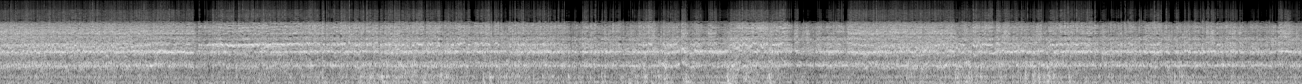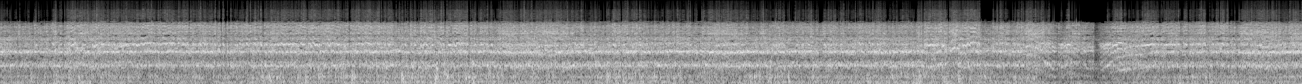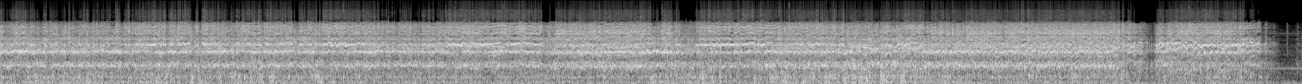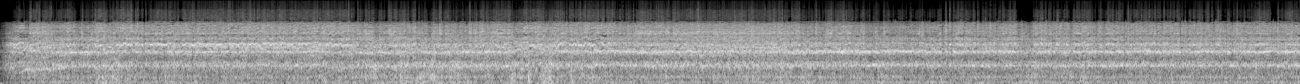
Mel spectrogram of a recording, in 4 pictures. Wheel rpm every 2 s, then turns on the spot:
210, 220, 230, 230, 220, 230, 230, 230, 230, 230, 230, 170, 190, 230, 230, 220, 220, 220, 170, 120, 220, 210, 220, 220, 230, 230.
none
